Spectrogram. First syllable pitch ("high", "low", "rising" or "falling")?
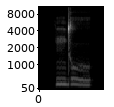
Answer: falling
